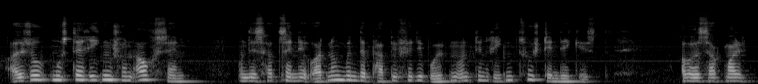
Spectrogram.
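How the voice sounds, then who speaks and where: A man voicing a curious, eager little star child in a storybook reading, full of excited questions. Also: fairly high pitch, normal speed, pitched above the performer's own voice, lightly acted.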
